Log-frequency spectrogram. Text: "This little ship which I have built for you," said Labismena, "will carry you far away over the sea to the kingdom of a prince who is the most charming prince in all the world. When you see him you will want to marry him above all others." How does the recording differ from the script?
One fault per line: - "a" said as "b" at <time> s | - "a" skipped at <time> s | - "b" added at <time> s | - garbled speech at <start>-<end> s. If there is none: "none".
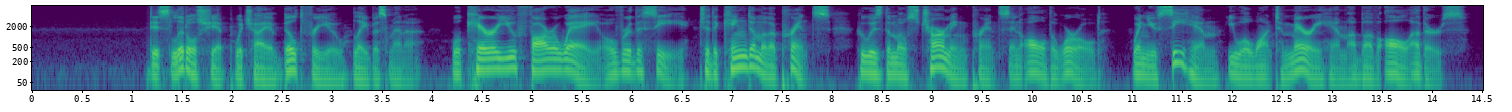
- "said" skipped at 3.2 s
